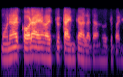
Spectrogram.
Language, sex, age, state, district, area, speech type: Bengali, male, 18-30, West Bengal, Howrah, urban, conversation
